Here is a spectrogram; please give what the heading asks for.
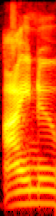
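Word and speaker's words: Ainu: with the interaction between hokkaido's I knew people that's the pronunciation and Japanese settlers I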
